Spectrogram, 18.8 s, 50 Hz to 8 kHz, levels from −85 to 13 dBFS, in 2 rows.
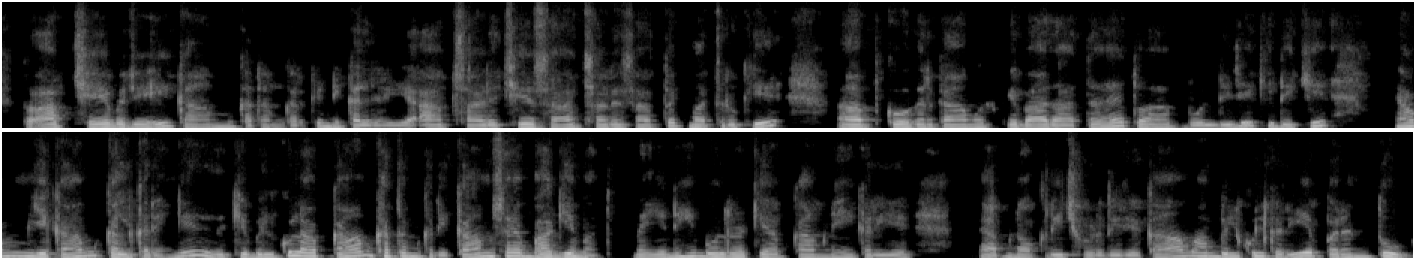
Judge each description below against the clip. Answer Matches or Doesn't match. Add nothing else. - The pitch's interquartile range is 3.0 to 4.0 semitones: Matches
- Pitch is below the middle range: Doesn't match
